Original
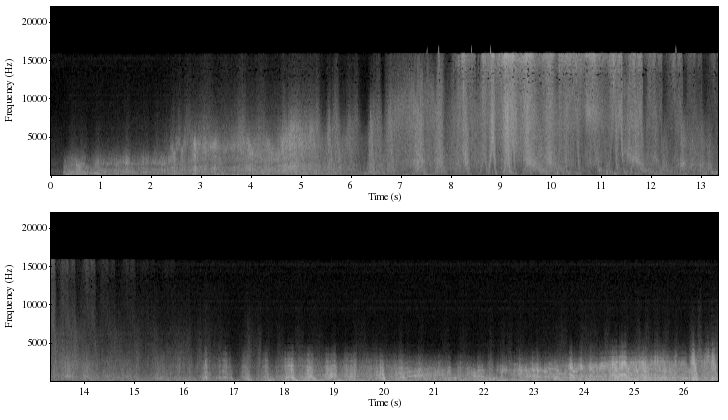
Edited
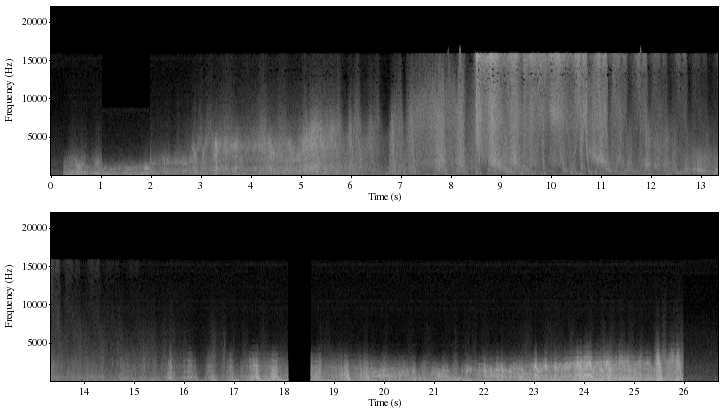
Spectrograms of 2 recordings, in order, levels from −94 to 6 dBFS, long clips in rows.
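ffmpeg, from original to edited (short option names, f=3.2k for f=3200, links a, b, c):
-filter_complex "[0:a]asplit=6[a][b][c][d][e][f];[a]atrim=end=1.024[g];[b]atrim=start=1.02:end=1.56,asetpts=PTS-STARTPTS,asetrate=24696,aresample=44100[h];[c]atrim=start=1.556:end=8.072[i];[d]atrim=start=9.198:end=18.79,asetpts=PTS-STARTPTS,afade=t=out:st=9.588:d=0.004:c=hsin[j];[e]atrim=start=18.79:end=19.24,asetpts=PTS-STARTPTS,volume=0[k];[f]atrim=start=19.24,asetpts=PTS-STARTPTS,afade=t=in:d=0.004:c=hsin[l];[g][h]acrossfade=d=0.004:c1=hsin:c2=hsin[m];[m][i]acrossfade=d=0.004:c1=hsin:c2=hsin[n];[j][k][l]concat=n=3:v=0:a=1[o];[n][o]acrossfade=d=0.004:c1=hsin:c2=hsin"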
